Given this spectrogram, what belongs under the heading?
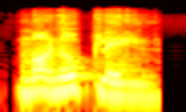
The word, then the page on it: monoplane: Indian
